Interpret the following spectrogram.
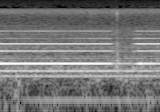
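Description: Portable electronic keyboard sounding one held note that stops shortly before the end with a small click; a child is pressing the keys one at a time.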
